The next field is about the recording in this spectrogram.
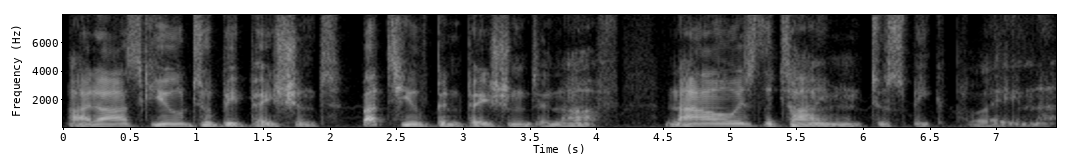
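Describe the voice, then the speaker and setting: Video game villain: ancient scheming devil, grandiose and suave, low gravelly purr with husky edges. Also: male voice, huge pitch swings, dry recording, full character voice. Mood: silky, confiding. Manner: silky, grandiose, savours words with dramatic pauses.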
